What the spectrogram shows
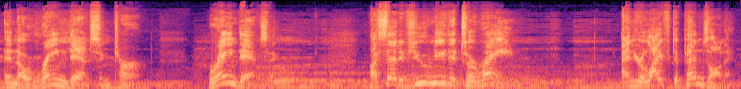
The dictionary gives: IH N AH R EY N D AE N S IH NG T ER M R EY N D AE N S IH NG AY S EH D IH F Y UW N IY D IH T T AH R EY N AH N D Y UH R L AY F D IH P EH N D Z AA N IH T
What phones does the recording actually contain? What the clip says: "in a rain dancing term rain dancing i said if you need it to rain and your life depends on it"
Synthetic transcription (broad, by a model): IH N AH R EY N D AE N S IH NG T ER M R EY N D AE N S IH NG AY S EH D IH F Y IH N IY D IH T T AH R EY N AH N Y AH R L AY F D IH P EH N D Z N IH T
